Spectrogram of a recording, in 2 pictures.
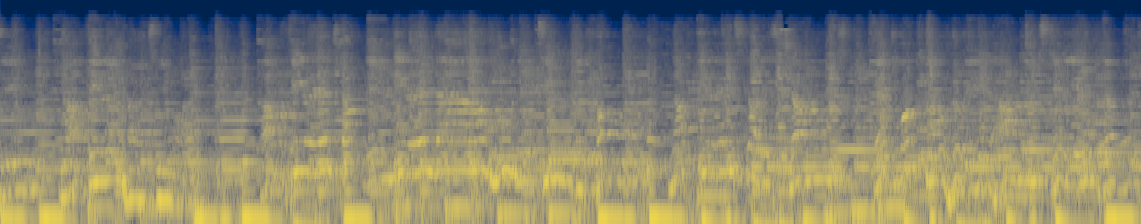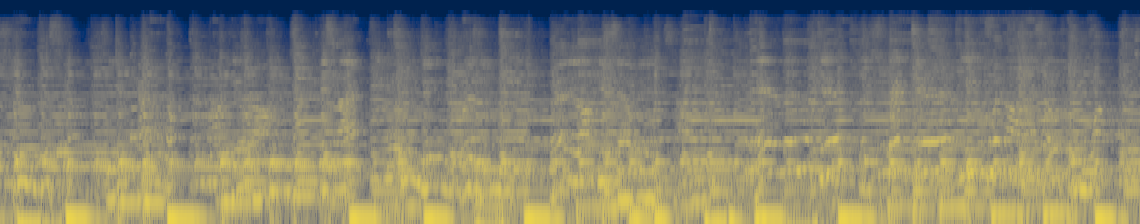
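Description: A band playing a song live, with plucked strings over a steady pulsing bass line and a lead voice singing.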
